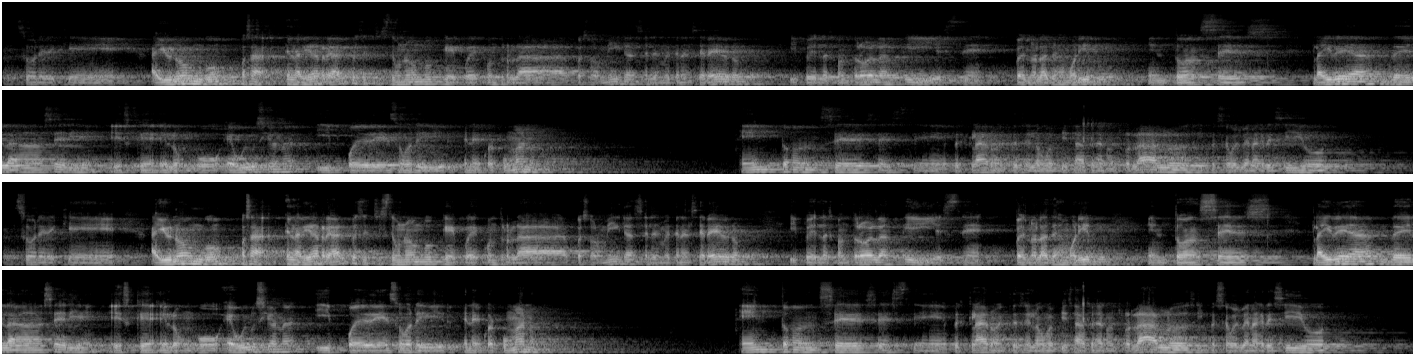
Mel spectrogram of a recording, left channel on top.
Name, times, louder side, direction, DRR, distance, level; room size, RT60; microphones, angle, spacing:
voice 1, 0.2-7.4 7.9-9.8 10.1-10.9 11.5-12.7 13.1-19.5 21.5-27.3, right 2 dB, 60° right, 6 dB, 1.7 m, -24 dB
27.5 x 22.5 x 9.1 m, 2.4 s
head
